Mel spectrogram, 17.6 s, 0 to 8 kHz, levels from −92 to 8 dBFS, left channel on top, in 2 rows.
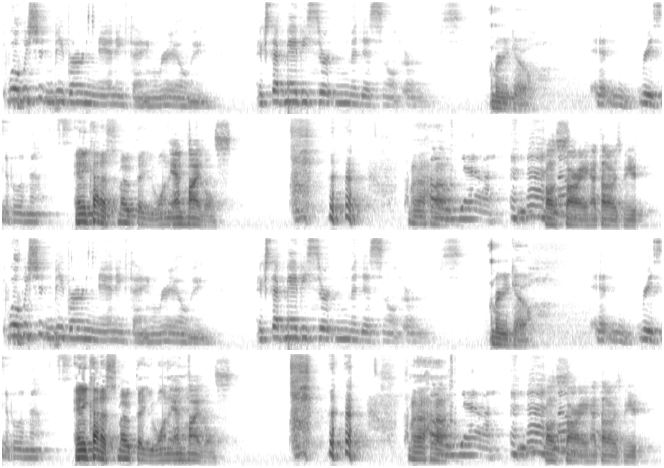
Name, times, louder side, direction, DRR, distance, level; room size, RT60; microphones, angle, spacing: voice 1, 0.0-2.8 3.4-5.6 5.9-6.1 7.9-9.3 9.6-9.7 14.5-16.8, equal, 5° right, 11 dB, 0.9 m, -45 dB
voice 2, 6.5-7.1 9.8-11.2 12.6-13.5 14.2-14.7, right 5 dB, 70° right, 16 dB, 0.5 m, -35 dB
voice 3, 11.0-11.8 16.0-17.3, left 4 dB, 30° left, 13 dB, 0.4 m, -37 dB
14.5 x 7.7 x 6.0 m, 0.62 s
head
